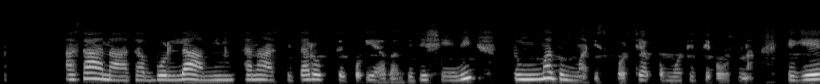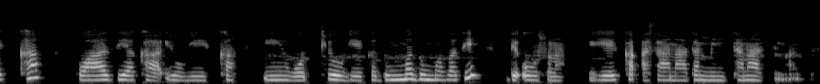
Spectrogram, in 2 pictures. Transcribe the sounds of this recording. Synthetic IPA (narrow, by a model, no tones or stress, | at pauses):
ʔɐsaːnaːt̪ɐbɔlːaːmɪnt̪ːɐnaːsːɪd̪̥ɐɾɔpːɛɡɔʔɪja̰ːbɐ̰ɡɪd̪ɪʃinɪd̪̥ʊmːɐd̪ʊmːɐʔɪspɔ̰ɾt̪ɪjɐkʼɔmːɔt̪ɪd̪ɛʔo̰ːsʊnɐ̰hɛɡe̞ːkʰːɐ | waːzɪjɐkaːʔɪjoːɡe̞ːkʰːɐ | wɔt̪ʼːɪjoːɡe̞ːkːɐd̪ʊmːɐd̪ʊmːɐbɐt̪ɪ | d̪ɛʔo̞ːsʊnɐ | hɛɡe̞ːkːɐʔɐsaːnaːt̪ɐmɪnt̪ːɐnaːsːɪma̰ːɡeːs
